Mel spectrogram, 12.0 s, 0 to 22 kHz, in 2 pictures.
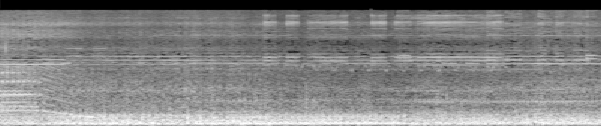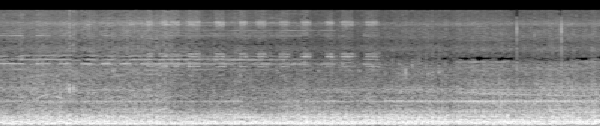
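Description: Harley-Davidson Sportster 883's V-twin engine running at a steady cruising pace while riding in a large group of motorcycles, with wind noise over it.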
